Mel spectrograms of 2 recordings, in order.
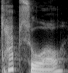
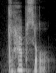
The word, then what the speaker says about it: capsule: this word is capsule again the stress is on the first syllable so the second syllable is short it's not capsule it's capsule with a dark L at the end capsule so we see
